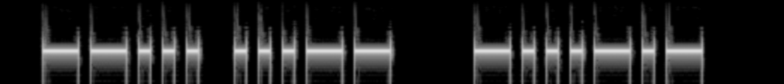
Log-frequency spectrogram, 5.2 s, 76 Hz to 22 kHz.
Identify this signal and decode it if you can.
Morse code, heard as a keyed tone, about 15 wpm, 700 Hz. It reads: 73 <BK>
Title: Common QSO Phrases Encore 15wpm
